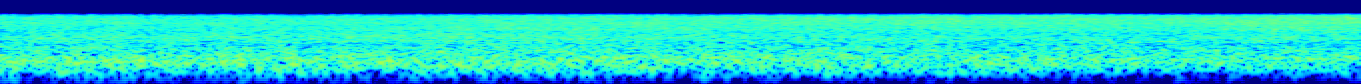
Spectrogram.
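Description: Heavy ocean surf breaking, a steady, even rush of noise with no single wave crash standing out.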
